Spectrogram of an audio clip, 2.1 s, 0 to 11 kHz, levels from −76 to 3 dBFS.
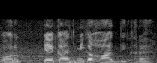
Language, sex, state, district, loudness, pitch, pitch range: Hindi, female, Haryana, Charkhi Dadri, -16 LUFS, 190 Hz, 180-200 Hz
